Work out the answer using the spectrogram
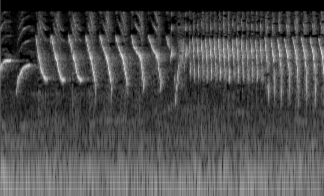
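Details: Sharp, lively canary song for tutoring young birds: a string of loud downward-swooping whistles about four per second, then a rapid buzzy rolling trill of evenly repeated notes to the end.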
